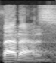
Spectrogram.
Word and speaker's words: BDAS: There was BDAS, which-- ALI GHODSI: Like badass. ANDY KONWINSKI: Yeah, badass. It was like the official nomenclature. You have to pronounce it "badass" to badass stack.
